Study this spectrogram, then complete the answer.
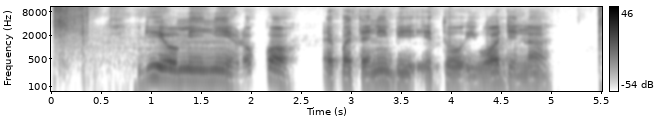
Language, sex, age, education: Yoruba, male, 15-29, tertiary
